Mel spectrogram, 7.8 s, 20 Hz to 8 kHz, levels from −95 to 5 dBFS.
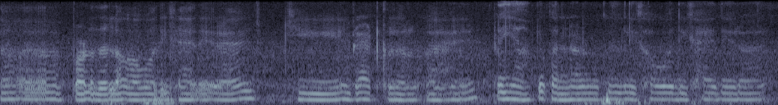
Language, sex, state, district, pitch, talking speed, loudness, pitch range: Hindi, female, Bihar, Saharsa, 180 Hz, 30 wpm, -37 LUFS, 175-190 Hz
